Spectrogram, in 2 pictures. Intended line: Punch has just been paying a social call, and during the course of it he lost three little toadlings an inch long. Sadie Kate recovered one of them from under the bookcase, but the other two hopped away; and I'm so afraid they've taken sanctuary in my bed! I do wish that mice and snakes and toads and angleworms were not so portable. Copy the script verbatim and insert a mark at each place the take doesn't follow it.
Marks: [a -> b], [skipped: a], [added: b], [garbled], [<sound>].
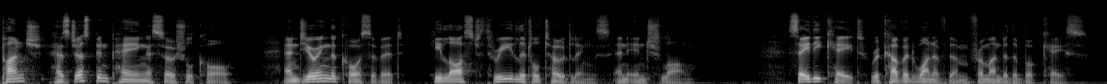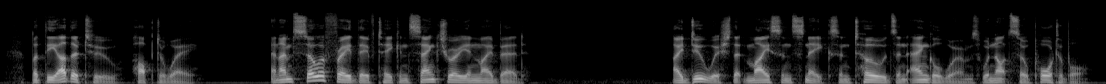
Punch has just been paying a social call, and during the course of it he lost three little toadlings an inch long. Sadie Kate recovered one of them from under the bookcase, but the other two hopped away; and I'm so afraid they've taken sanctuary in my bed! I do wish that mice and snakes and toads and angleworms were not so portable.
